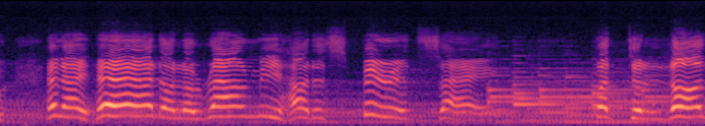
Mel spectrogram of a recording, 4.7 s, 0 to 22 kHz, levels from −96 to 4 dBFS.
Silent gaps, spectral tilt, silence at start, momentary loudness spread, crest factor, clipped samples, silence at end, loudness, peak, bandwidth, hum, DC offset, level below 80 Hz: none; -4 dB/octave; 0 s; 15 LU; 18 dB; under 0.1%; 0 s; -23 LUFS; -4 dBFS; 8.6 kHz; none; under 0.1%; -64 dBFS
